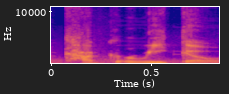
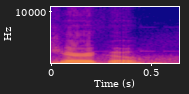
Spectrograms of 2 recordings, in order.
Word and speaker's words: Kakariko: dark world kikiro villa kakariko village as it's pronounced oh really i thought it was carico yeah me too i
